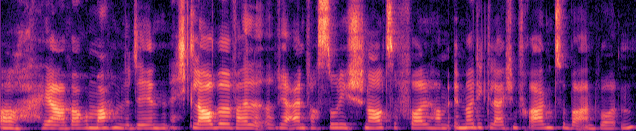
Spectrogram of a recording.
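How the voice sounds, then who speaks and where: Her fairly high voice has a bright, sharp tone and a monotone, flat intonation. The woman talks at a moderate pace. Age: 20s. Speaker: podcast co-host. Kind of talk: casual chat.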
